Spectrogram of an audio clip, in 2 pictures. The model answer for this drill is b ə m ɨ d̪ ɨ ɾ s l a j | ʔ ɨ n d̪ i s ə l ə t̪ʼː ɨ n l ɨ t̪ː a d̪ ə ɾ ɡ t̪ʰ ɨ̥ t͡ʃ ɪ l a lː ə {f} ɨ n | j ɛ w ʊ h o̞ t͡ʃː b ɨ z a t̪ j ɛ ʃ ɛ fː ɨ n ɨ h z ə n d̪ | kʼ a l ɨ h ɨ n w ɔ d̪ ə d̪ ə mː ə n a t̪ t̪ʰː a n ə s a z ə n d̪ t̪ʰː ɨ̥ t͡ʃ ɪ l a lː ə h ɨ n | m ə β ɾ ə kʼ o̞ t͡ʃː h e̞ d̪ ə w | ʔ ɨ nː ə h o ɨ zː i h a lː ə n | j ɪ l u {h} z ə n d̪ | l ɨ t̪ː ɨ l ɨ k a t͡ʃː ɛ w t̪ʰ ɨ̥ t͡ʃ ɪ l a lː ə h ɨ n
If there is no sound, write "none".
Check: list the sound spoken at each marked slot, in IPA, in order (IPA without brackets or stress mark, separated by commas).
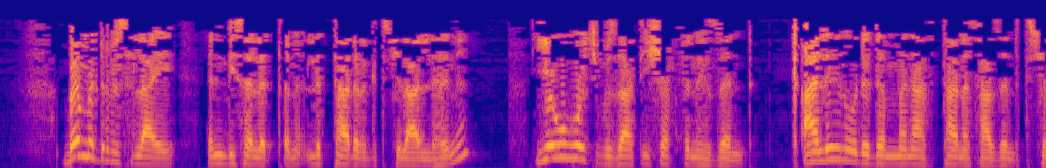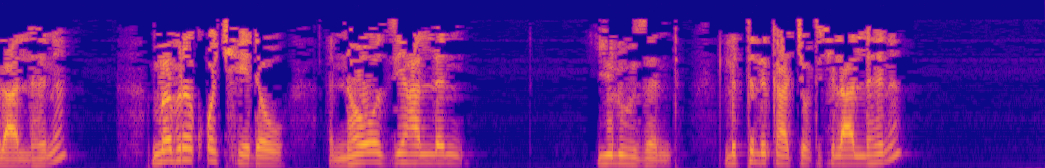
h, h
